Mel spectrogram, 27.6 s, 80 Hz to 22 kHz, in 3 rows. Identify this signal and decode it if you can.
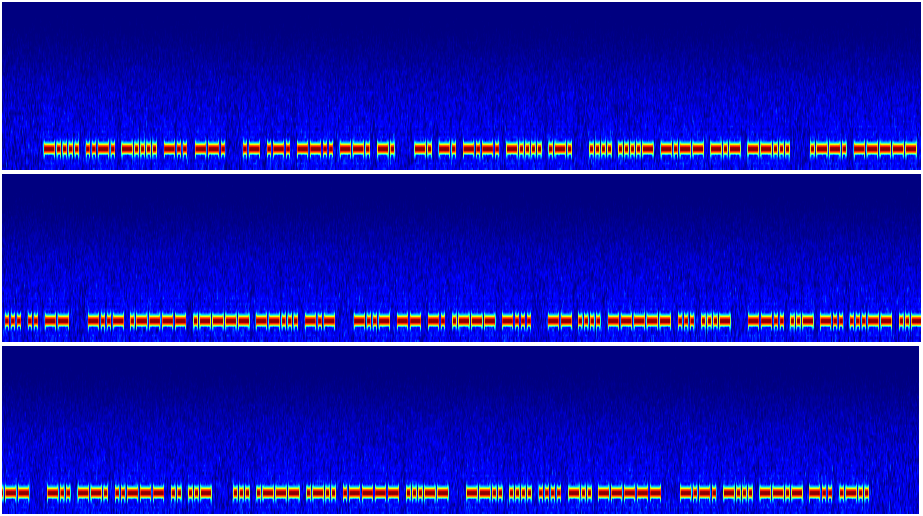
Morse code, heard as a keyed tone, hand-sent with a paddle, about 40 wpm, 590 Hz. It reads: 6F6DG ARZGN NNC6R H4YK7 P0SIM X117K XMNJB MH0SV ZUD32 DG2IU SJL13 ZHHD0 CBQDL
